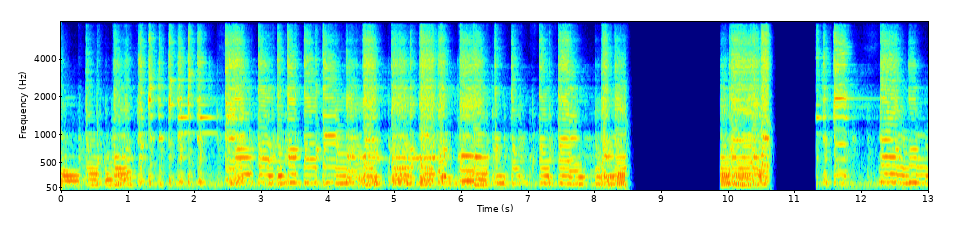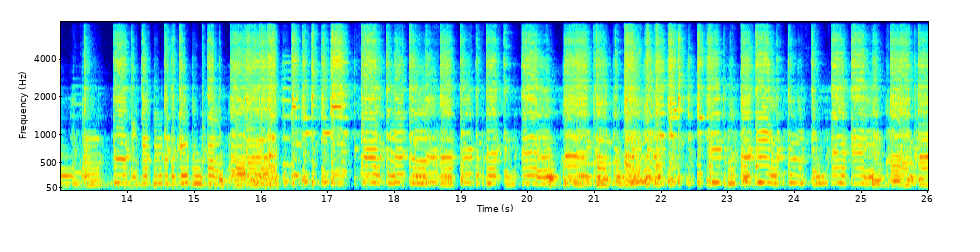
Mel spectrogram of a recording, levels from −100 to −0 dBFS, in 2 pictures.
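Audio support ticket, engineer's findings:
Call audio freeze, 8.46 to 9.90 s. Last sound carries on as a fading buzz, then about 1.29 s of silence. Likely cause: packets delayed, jitter buffer ran empty. Audio resumes where it stopped. Nothing lost, 1.42 s of delay added.

Long network dropout, 10.60 to 11.33 s. Same fading tail, then about 0.59 s of silence. Probable component: network path, no packets arriving. Audio returns further on. About 0.72 s never played, so a chunk is skipped.

Jitter buffer speed-up, three stretches. 14.07 to 16.30 s runs at 157% with pitch unchanged, about 1.5 s removed, clearly hurried. 16.85 to 18.46 s at 105%, about 0.1 s removed. 18.91 to 19.61 s at 106%, about 0.05 s removed. Buffer held more audio than its target. Receiver trimmed pitch-period slices to cut the delay. G.722 call path at 64 kbps, with no content above 8 kHz.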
